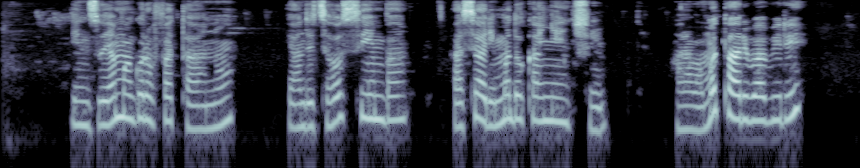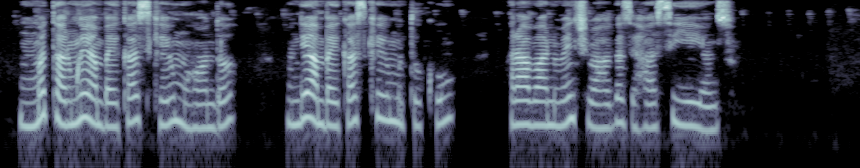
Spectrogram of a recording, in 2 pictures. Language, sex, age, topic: Kinyarwanda, female, 18-24, government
